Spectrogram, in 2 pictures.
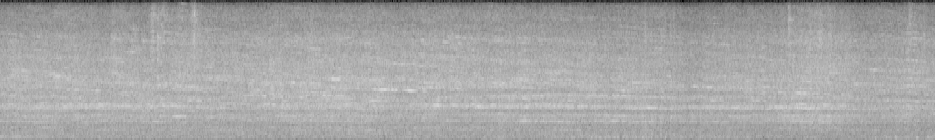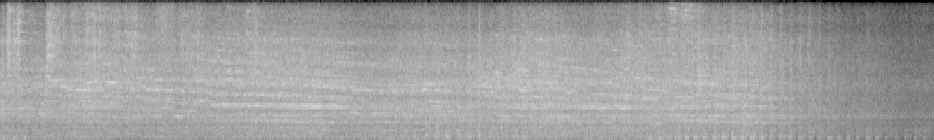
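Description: Double-stack intermodal freight train rolling past: steady wheel-on-rail noise with faint wavering squeals from the wheels. The sound falls away quickly near the end as the last car passes.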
